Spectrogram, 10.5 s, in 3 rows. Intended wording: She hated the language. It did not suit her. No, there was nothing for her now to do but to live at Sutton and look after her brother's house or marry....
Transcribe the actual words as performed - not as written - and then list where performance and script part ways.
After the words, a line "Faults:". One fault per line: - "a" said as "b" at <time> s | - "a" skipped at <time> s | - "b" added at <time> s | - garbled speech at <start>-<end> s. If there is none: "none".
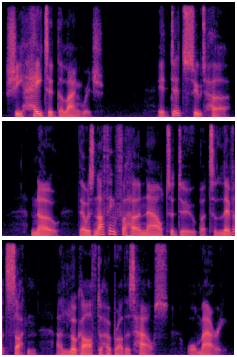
She hated the language. It did suit her. No, there was nothing for her now to do but to live at Sutton and look after her brother's house or marry....
Faults:
- "not" skipped at 2.7 s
